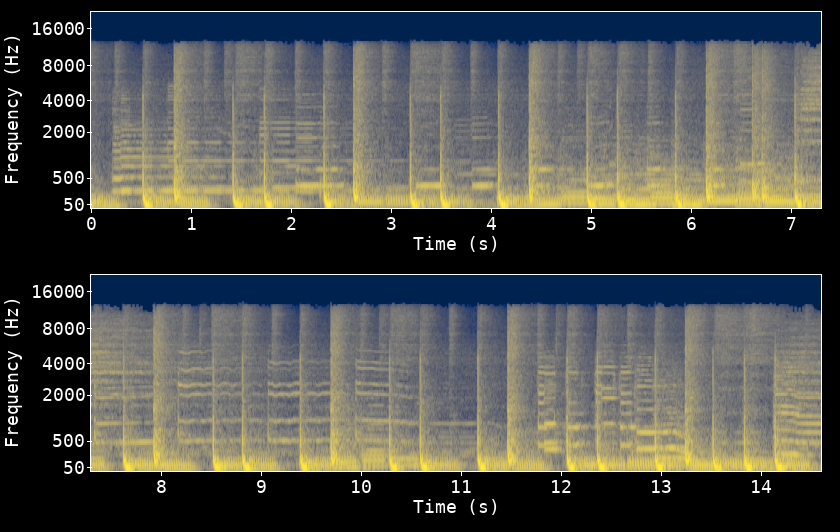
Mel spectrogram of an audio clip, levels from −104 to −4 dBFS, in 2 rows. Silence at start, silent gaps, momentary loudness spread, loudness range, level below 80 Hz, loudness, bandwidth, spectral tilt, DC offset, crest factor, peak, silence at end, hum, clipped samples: 0 s; none; 7 LU; 2 LU; -18 dBFS; -16 LUFS; 12.5 kHz; -6 dB/octave; under 0.1%; 14 dB; 0 dBFS; 0 s; none; under 0.1%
